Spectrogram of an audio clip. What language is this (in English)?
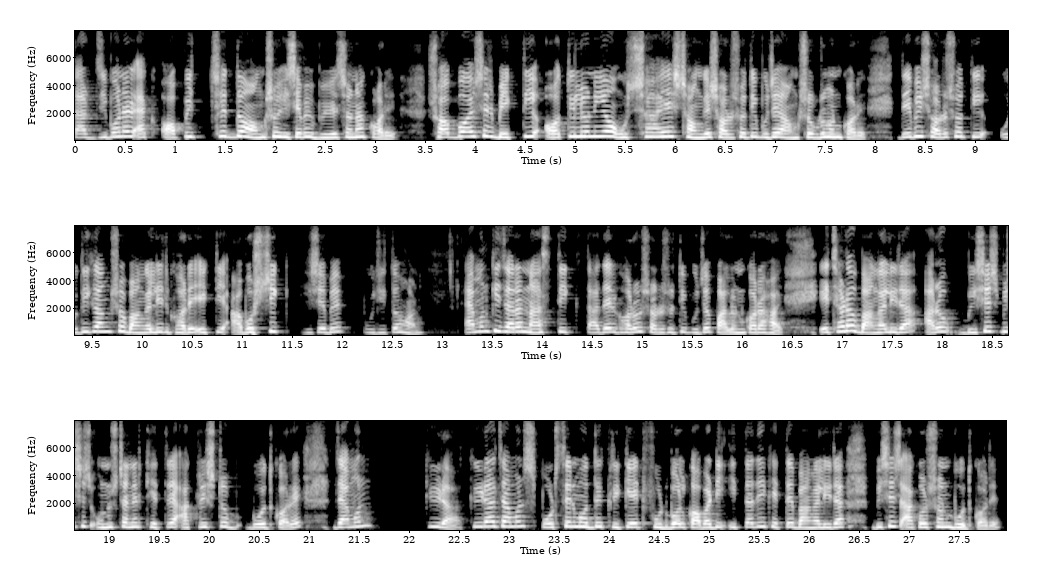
Bangla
